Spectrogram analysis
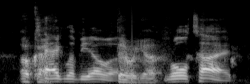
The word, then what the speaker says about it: Tagovailoa: I believe it's I don't know how to pronounce it. Let me consult our expert. Okay. Tua Tagovailoa. Oh, Tagovailoa. I'm hearing it's Tagovailoa.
